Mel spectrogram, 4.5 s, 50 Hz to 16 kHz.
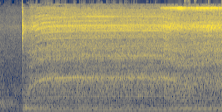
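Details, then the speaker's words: Sherline 4000 lathe (Craftsman model 4000, built 1980) taking an aggressive 0.020 in cut: motor kicks in with steady whine settling into slightly laboured hum, pulling hard; normal under heavy load, finish slightly rougher than 0.010 in cut. "And you can hear the motor is definitely telling us that it's putting out some power here."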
